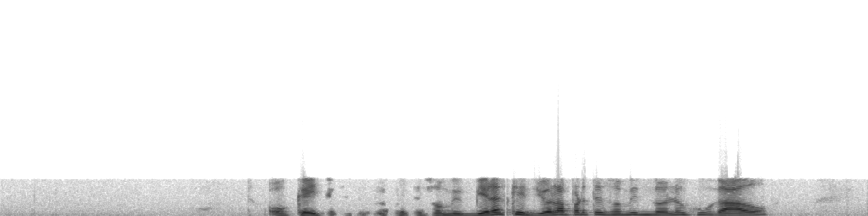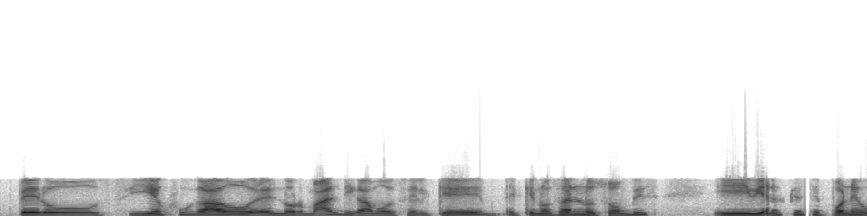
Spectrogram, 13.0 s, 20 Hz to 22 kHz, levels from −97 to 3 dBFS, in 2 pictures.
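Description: At 1.51 to 1.58 s a faint scrap of the other side's voice leaking through appears, about 40 dB below the talker, likely because the echo canceller left some loudspeaker pickup in the microphone. Unlike suppression, nothing is removed. An extra second voice is added.

From 2.42 to 3.25 s comes speech suppressed in double talk. The talker's level dips by as much as about 25 dB, in pieces adding up to around 0.7 s, likely because the echo canceller pulled everything down while both sides spoke.

Packet loss filled with silence follows at 3.78 to 3.80 s, a 20 ms gap that fits one lost packet, and again at 12.54 to 12.58 s, a 40 ms gap pointing to two. These hard-edged blanks of fixed length differ from the dips of double talk. The G.711 telephone band limit at 4 kHz is audible throughout.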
